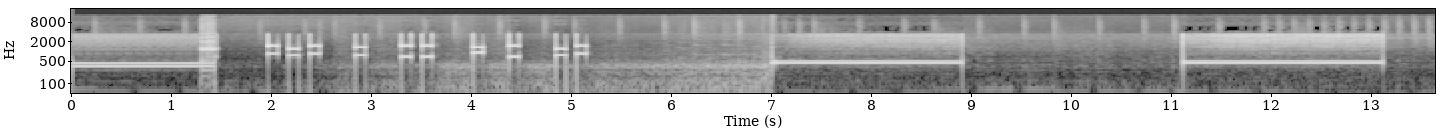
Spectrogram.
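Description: A steady dial tone, then a quick run of ten or so paired touch-tone beeps as the hosts of Tampa Bay's Morning Crew on radio station 99.5 QYK dial a man's number, followed by two long, loud ringback tones separated by a pause.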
